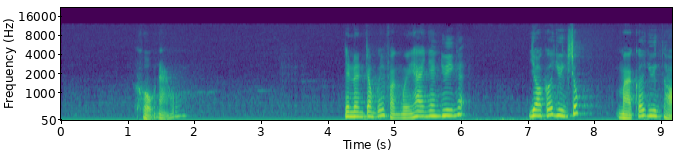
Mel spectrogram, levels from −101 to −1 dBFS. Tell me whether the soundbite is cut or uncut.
uncut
